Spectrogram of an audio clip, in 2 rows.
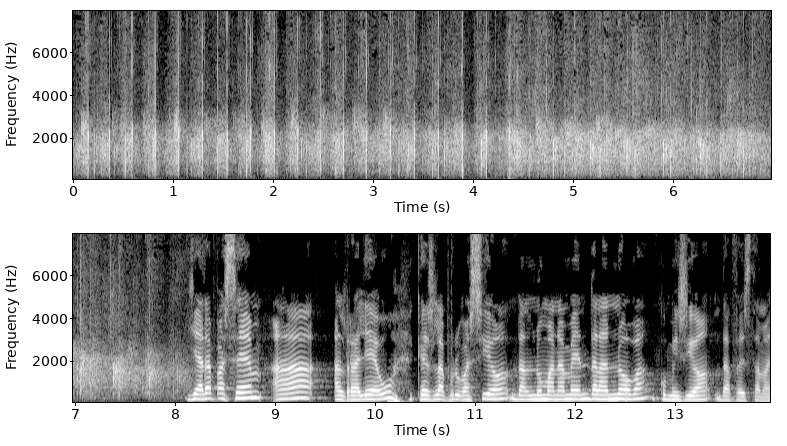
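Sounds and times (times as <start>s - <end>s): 
applause: 0.0s - 8.6s
speech: 8.1s - 13.9s.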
